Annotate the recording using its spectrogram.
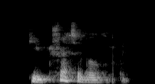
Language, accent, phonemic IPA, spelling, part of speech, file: English, Southern England, /pjuːˈtɹɛsɪb(ə)l/, putrescible, adjective, LL-Q1860 (eng)-putrescible.wav
- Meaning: Decomposable; capable of becoming putrescent; rottable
